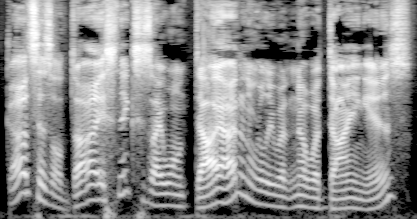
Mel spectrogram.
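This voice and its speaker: A man's voice: mid-range voice, very animated, normal speed, sharp tone, no echo, studio quality. A man lecturing voices a naive, curious young woman, thinking aloud in a casual way. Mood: musing.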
